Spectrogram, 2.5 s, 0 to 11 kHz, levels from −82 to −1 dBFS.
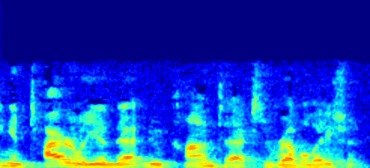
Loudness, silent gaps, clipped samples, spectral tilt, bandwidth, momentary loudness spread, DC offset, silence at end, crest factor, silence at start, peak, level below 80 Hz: -23 LUFS; none; under 0.1%; -7 dB/octave; 7.2 kHz; 6 LU; under 0.1%; 0.1 s; 16 dB; 0 s; -6 dBFS; -54 dBFS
